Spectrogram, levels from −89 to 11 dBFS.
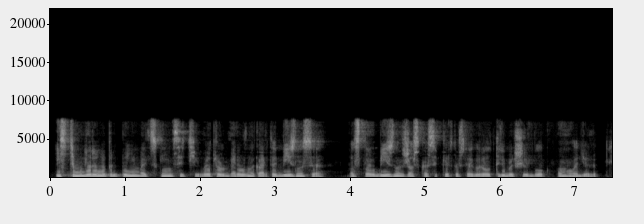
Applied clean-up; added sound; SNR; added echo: neural mask model DeepFilterNet 3.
